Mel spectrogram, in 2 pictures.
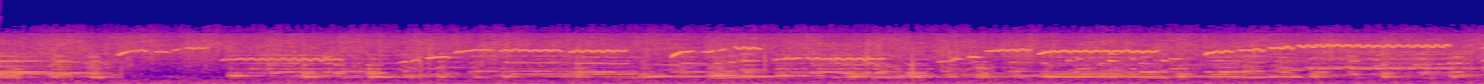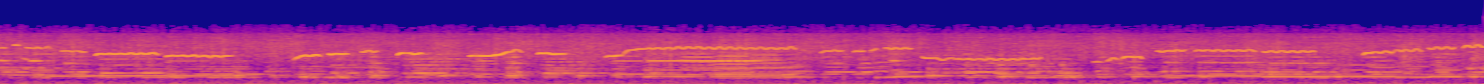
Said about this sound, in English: When you hear a song that you think will be a hit, don't worry the words a bit, just whistle it a bit.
